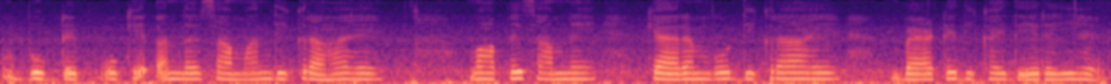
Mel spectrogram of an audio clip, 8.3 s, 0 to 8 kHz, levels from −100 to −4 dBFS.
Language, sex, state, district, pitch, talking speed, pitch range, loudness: Hindi, female, Uttar Pradesh, Jyotiba Phule Nagar, 200 Hz, 160 wpm, 195-210 Hz, -24 LUFS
